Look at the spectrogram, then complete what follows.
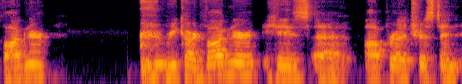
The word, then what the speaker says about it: Wagner: It looks like Wagner, but it's pronounced Wagner.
